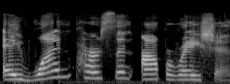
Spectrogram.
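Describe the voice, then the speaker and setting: With a Southern US accent, a woman speaks in a bright, sharp, animated tone at a fairly high pitch, the sound dry and close with no echo. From Alabama, US South. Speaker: business consultant. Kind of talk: webinar presentation. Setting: video call.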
